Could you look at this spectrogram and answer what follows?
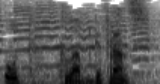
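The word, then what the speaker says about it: Hot Club de France: В 1932 году Юг основал от Club de France. Первое H французы не произносят, отсюда и фонетическое от Club de France.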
